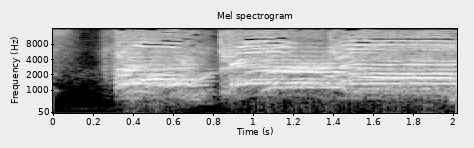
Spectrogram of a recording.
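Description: An electronically pitch-shifted, distorted cartoon voice giving one long, high-pitched shout, starting about a third of a second in.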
